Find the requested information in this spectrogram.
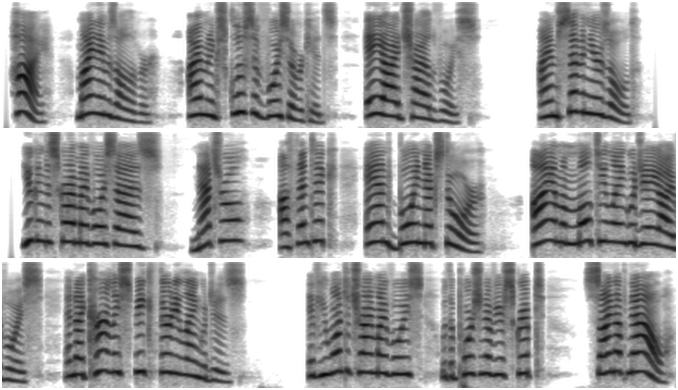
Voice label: boy7; voiceoverkids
